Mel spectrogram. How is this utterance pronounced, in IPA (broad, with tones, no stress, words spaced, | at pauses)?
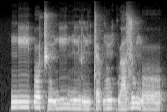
ŋiː˦ɓo˦t͡ʃũ˨ŋiː˧ ŋĩ˧vĩ˨ tə˧ ɡʷũ˦kʷa˧ zu˦ŋoː˨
